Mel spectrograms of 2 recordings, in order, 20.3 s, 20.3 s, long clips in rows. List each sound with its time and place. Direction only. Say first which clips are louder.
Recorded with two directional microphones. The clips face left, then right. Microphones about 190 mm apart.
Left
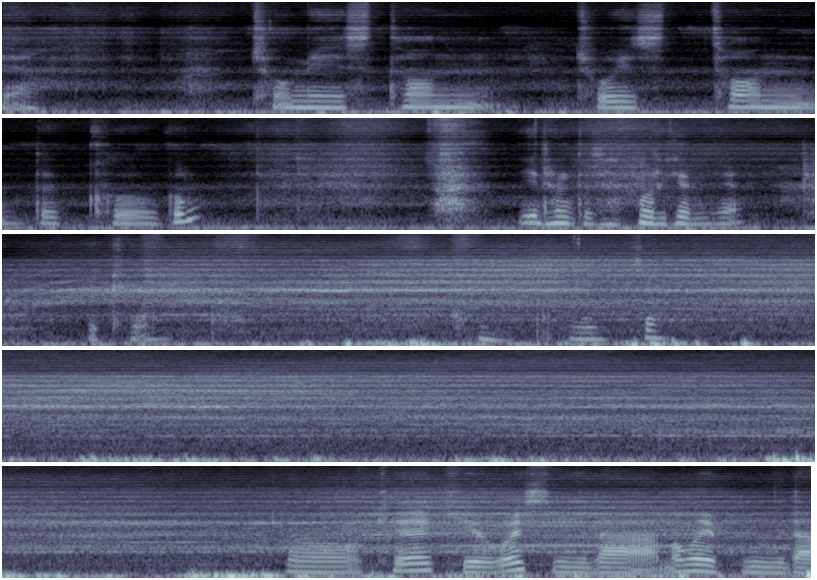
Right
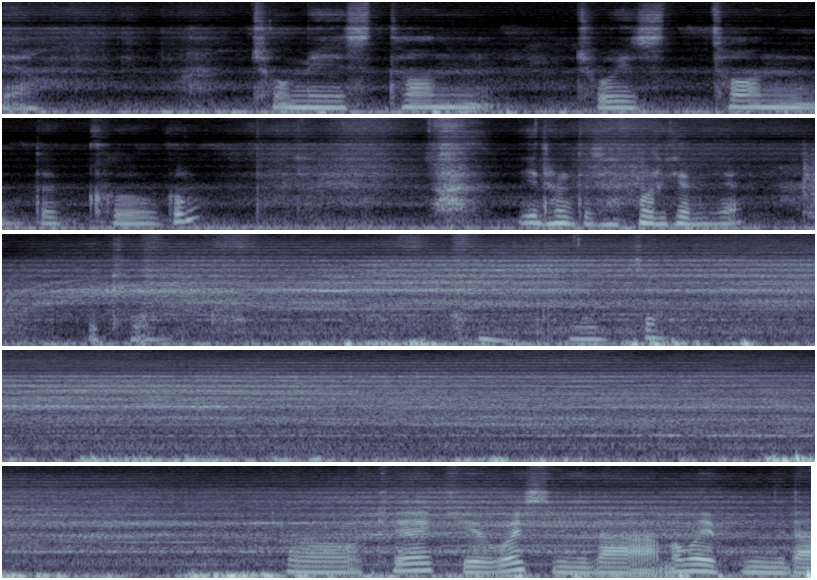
1.2 s speech: even; 5° left (ahead or behind)
2.8 s a sound: left 2 dB; 5° left (ahead or behind)
3.5 s speech: left 1 dB; 5° left (ahead or behind)
6.2 s a sound: left 2 dB; centre (ahead or behind)
7.3 s speech: left 1 dB; 5° left (ahead or behind)
8.0 s wood: right 2 dB; 65° right (ahead or behind)
8.7 s hiss: right 2 dB; 65° right (ahead or behind)
18.2 s speech: even; 5° right (ahead or behind)
19.8 s speech: right 1 dB; 65° right (ahead or behind)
